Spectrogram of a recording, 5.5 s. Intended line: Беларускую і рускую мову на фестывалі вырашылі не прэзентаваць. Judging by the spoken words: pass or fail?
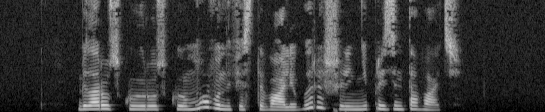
pass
